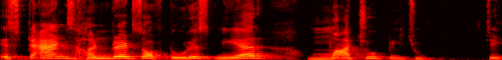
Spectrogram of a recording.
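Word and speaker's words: Machu Picchu: Next location का context ये है कि Peru protest stands hundreds of tourist near माचू पिचू। ठीक है, उसे मचू पिचू कहेंगे, मचू पिचू पढ़ेंगे। ठीक है, प्रोनाउंसिएशन डिफर कर सकता है।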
